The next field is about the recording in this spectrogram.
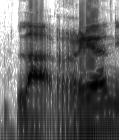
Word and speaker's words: La Reine: La Reine, you just gotta roll your R's.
